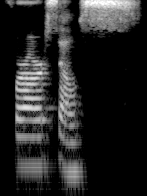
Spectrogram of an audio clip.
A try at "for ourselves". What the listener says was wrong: The S. You missed the S. I still cannot hear the S.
